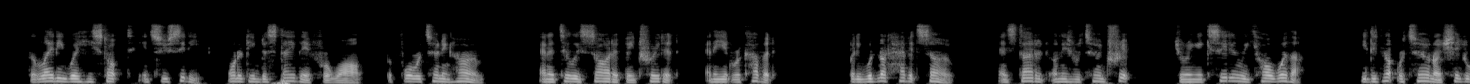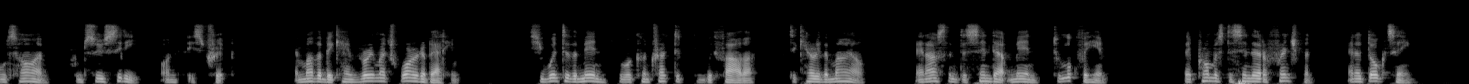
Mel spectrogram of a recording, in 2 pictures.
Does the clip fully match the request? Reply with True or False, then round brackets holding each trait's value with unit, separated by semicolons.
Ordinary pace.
False (210 wpm)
